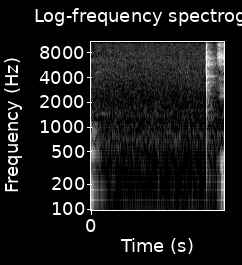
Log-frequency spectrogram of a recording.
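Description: Quiet room tone, broken once near the end by a single sharp click.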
